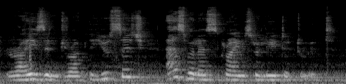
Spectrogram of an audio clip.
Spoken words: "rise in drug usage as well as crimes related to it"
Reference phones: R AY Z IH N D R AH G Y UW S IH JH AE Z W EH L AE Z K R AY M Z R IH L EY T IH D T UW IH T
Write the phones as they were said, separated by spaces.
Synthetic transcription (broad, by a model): R AY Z IH N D R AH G Y UW S IH JH AE Z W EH L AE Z K R AY M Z R IH L EY T IH D T UW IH T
